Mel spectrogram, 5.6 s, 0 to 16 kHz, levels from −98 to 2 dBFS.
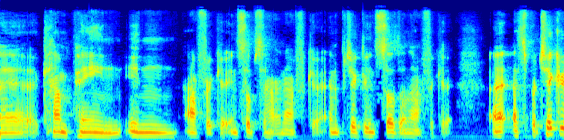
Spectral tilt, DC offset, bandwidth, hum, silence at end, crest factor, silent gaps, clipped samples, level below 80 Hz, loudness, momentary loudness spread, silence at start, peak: -3.5 dB/octave; under 0.1%; 13 kHz; none; 0 s; 22 dB; none; under 0.1%; -64 dBFS; -27 LUFS; 9 LU; 0 s; -4 dBFS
